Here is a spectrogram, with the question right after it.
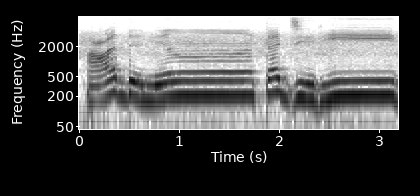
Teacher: جھٹکا دینا ہے، جیم کے اوپر قلقلہ ہو رہا ہے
